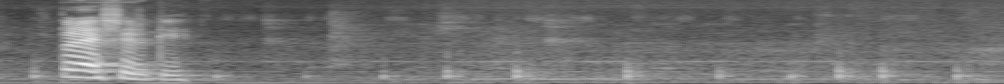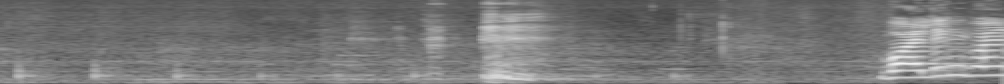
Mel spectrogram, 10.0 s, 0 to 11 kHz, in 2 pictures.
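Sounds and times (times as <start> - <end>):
marker writing on whiteboard: 0.0 - 7.4.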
